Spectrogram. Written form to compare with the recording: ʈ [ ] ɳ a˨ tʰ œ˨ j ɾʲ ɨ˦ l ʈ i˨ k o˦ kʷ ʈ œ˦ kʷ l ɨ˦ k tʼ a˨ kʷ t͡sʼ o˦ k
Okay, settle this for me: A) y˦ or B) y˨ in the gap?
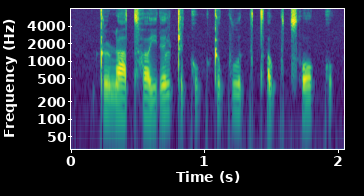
B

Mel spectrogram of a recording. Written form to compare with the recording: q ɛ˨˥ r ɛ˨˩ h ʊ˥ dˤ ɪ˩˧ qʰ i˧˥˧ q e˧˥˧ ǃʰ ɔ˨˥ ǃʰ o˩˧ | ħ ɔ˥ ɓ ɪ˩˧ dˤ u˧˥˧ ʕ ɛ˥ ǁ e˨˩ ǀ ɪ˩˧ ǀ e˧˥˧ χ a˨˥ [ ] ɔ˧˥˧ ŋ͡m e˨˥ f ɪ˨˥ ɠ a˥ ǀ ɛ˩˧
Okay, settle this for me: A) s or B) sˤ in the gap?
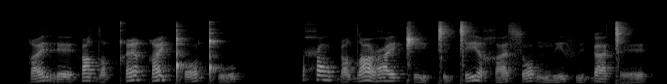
A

